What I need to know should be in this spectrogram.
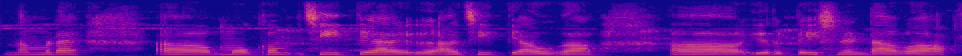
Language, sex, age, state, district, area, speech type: Malayalam, female, 18-30, Kerala, Thiruvananthapuram, rural, spontaneous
